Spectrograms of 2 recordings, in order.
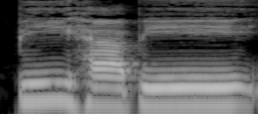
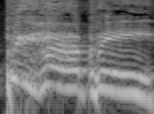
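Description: First: It is said in a calm, gentle voice. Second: It is said in a harsh, demanding voice.

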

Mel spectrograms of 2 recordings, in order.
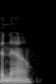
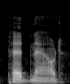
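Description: First: The final D is silent. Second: The final D is pronounced. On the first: "I assume the D is silent" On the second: "And or maybe not"

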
